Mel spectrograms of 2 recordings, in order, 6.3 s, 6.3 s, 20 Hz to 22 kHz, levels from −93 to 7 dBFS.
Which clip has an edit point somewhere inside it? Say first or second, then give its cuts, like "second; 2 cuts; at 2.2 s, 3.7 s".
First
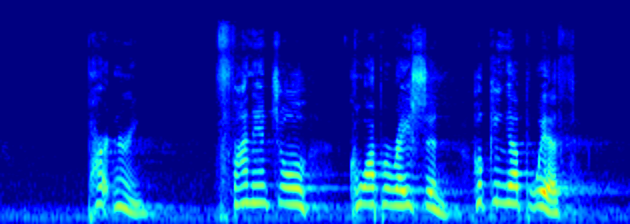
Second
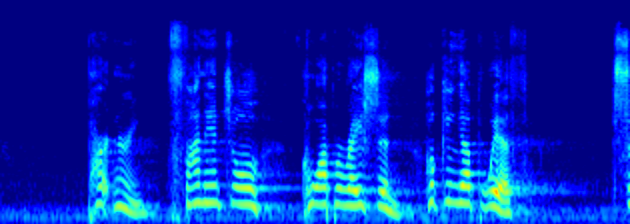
second; 1 cut; at 1.6 s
